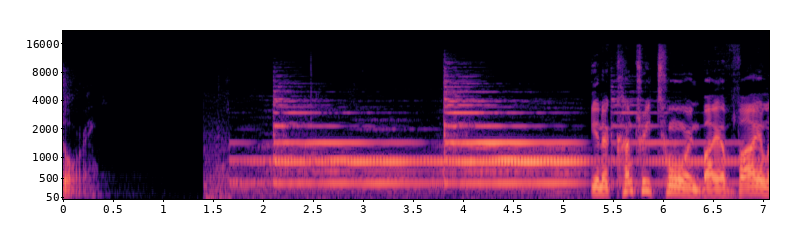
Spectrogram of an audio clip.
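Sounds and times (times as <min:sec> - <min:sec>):
church bell ringing: 0:01.5 - 0:07.0
speech: 0:05.3 - 0:07.0.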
